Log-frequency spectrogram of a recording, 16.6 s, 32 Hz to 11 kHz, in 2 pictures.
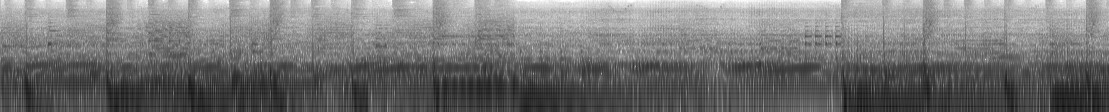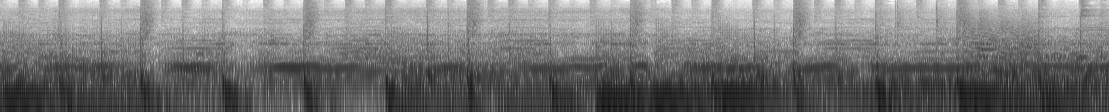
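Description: Music with a steady beat over a 2007 Yamaha YZ450F snow bike's single-cylinder four-stroke engine, revving up and down again and again as it rides.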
